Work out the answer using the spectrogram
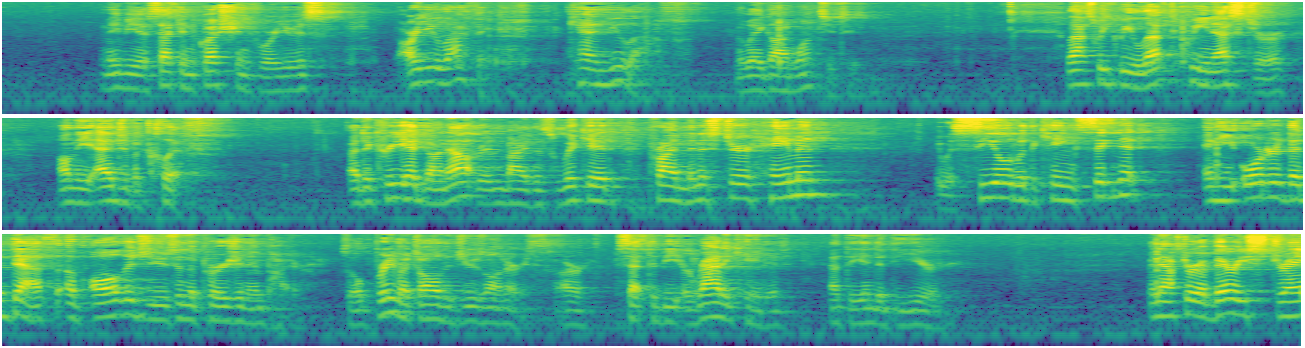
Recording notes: preached at Christ Our Savior Baptist Church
